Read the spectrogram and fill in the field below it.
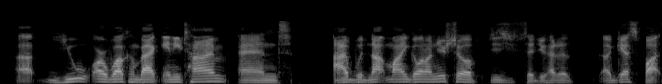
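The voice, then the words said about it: Voice starting to give out. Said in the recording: “my voice is starting to go from the bronchitis”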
